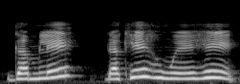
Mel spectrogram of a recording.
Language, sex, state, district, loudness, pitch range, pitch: Hindi, female, Madhya Pradesh, Bhopal, -13 LUFS, 260-320 Hz, 285 Hz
